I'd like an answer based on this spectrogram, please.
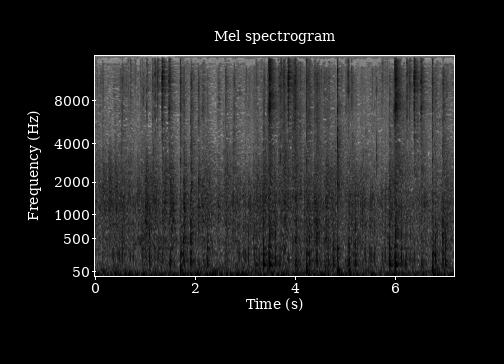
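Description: Faint, irregular clicks and knocks, a few sharper than the rest, over a low steady hum.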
